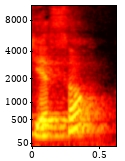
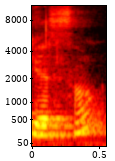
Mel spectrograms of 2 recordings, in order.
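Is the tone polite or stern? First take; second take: stern; polite. First: It is said in a sharp, stern tone. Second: It is said in a plain, polite tone.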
